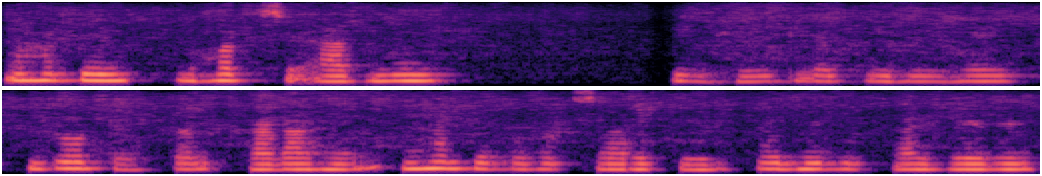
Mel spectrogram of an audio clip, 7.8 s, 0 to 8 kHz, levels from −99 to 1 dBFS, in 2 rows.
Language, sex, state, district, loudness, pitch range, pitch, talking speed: Hindi, female, Uttar Pradesh, Etah, -31 LUFS, 190-210 Hz, 195 Hz, 185 wpm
